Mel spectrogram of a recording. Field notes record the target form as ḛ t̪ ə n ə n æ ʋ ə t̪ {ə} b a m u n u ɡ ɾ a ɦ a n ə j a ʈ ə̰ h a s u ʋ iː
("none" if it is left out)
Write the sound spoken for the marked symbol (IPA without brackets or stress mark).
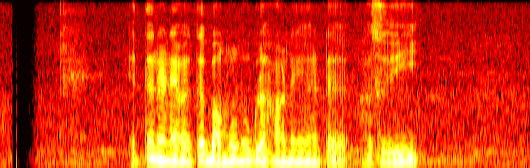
ə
